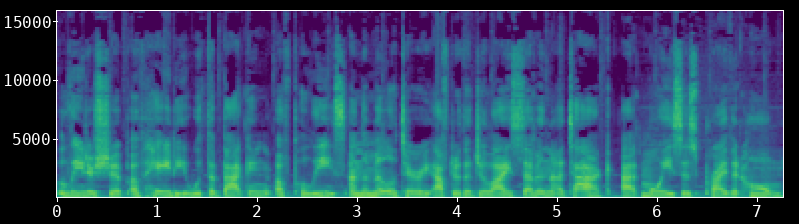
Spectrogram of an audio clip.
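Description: A woman speaks with lively intonation at a moderate pace while music plays behind her. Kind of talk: radio newsreading. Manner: formal, measured, neutral anchor tone.

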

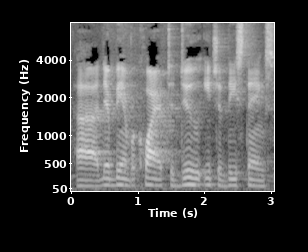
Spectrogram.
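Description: A man with an American accent speaks in a fairly low pitch. His intonation is monotone and flat, with audible room echo. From New York area suburbs. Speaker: educator. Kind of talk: interview.

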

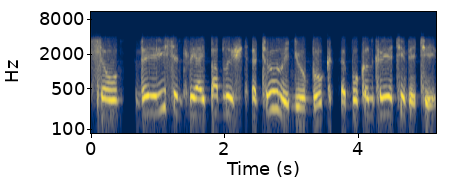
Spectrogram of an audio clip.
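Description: With a Russian accent, the voice swings very widely in pitch while keeping a very even loudness at a moderate pace. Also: man, extremely high pitch for a man. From Soviet Union, Riga and Moscow. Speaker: neuroscientist and clinician. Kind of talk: interview.

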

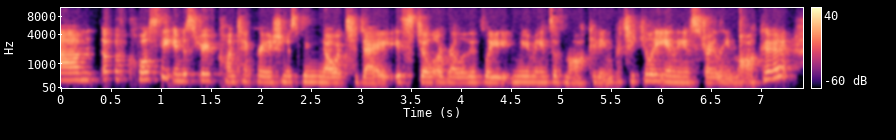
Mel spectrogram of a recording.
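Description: A woman's somewhat breathy, medium-pitched voice at a very fast pace with hardly any pauses and ordinary pitch variation. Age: 20s. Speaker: fashion stylist and content creator. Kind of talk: interview.

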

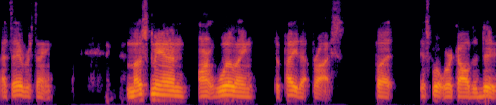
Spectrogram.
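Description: A man with a fairly low pitch talks at a moderate pace in monotone, flat intonation, with long, frequent pauses. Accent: Alabama. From US South, northern Alabama. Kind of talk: casual chat.

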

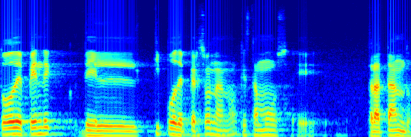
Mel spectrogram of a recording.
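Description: A man with a normal speaking voice, a fairly high pitch, and a moderate pace. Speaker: bodybuilder and nutritionist. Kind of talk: casual interview. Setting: studio.

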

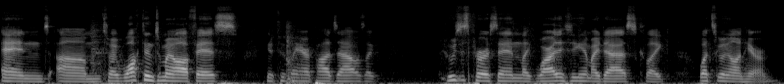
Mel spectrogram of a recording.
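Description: Speaking fairly quickly with a New York accent, a man uses a fairly high pitch, a bright, sharp tone and fairly even intonation. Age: 20s. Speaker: podcast guest, American expat in Australia. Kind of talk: casual chat.

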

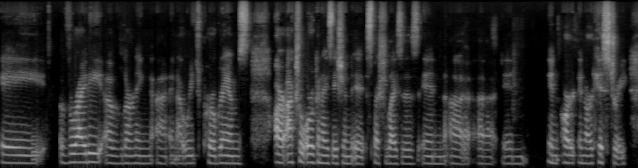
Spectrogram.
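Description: A woman's fairly low, dark and mellow voice with big swings in loudness, on a very clean recording with a silent background. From Canada. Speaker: learning programs manager in higher education. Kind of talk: interview.

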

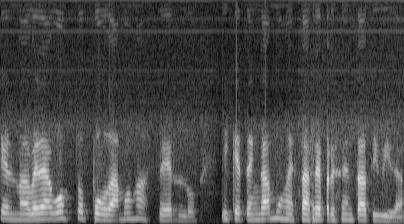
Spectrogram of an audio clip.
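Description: In a normal speaking voice, a woman of medium pitch talks at a fairly quick pace with fairly even intonation. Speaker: university professor and senate candidate. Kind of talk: radio interview.

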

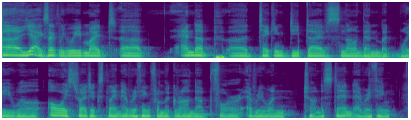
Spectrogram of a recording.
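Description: Speaking with a German accent, a man has a fairly low pitch and a dark, mellow tone that is somewhat breathy. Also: ordinary pitch variation, moderate pace. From Germany. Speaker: podcast host. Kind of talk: casual chat. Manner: hesitant, many fillers.

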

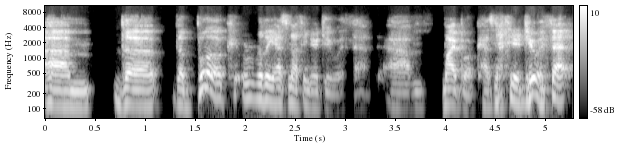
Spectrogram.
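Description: A somewhat breathy man at medium pitch talks at a moderate pace with hardly any pauses, ordinary pitch variation and big swings in loudness. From US South, southern Louisiana. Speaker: novelist. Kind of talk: interview. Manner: halting, many fillers.

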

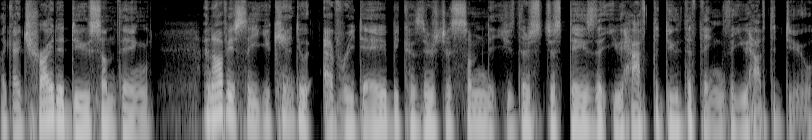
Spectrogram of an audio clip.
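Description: Somewhat breathy, a man talks at a fairly quick pace with ordinary pitch variation, in a dry, close sound with no echo. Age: 40s. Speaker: podcast host. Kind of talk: casual solo monologue. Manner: halting, many fillers and restarts.

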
